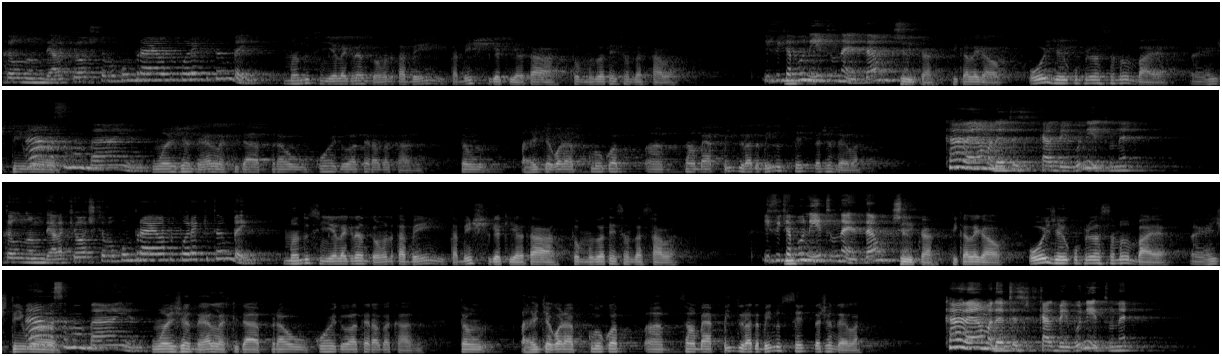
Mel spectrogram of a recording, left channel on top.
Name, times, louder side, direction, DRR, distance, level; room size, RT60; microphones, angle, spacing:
voice 1, 0.0-2.6 7.6-9.1 12.4-13.7 21.6-23.4, right 4 dB, 80° right, 8 dB, 1.0 m, -32 dB
voice 2, 2.8-6.8 7.8-7.9 9.0-10.0 10.3-12.8 13.7-16.4 16.8-17.1 17.4-20.8, right 6 dB, 65° right, 9 dB, 0.3 m, -33 dB
15.5 x 9.1 x 5.1 m, 1.5 s
head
